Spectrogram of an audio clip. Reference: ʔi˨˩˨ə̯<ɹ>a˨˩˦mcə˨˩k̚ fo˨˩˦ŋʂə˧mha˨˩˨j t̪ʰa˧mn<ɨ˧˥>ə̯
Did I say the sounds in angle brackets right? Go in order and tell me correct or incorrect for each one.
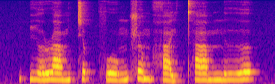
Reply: correct, correct

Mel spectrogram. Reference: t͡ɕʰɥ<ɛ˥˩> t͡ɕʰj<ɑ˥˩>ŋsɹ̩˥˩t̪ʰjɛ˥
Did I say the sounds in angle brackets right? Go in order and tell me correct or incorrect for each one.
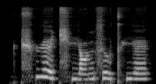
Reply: correct, incorrect: ɑ˧˥

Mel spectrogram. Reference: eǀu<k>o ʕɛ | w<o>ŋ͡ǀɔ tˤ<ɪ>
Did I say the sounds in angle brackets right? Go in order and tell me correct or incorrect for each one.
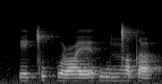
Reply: correct, incorrect: u, correct

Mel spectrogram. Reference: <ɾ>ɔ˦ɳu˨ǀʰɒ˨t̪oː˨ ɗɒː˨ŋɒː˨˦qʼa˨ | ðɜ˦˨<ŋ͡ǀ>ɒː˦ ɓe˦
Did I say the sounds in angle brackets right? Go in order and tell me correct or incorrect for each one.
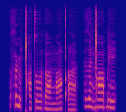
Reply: incorrect: θ, correct

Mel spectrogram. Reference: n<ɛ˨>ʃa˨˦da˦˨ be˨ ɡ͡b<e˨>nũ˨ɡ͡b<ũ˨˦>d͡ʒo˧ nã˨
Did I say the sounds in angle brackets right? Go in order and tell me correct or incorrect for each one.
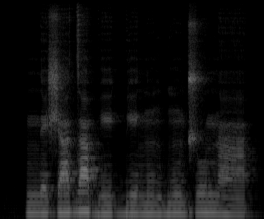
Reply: correct, correct, incorrect: ũ˨

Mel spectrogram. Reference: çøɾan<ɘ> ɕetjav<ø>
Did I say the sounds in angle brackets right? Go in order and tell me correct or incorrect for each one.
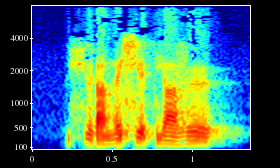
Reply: incorrect: ɛ, correct

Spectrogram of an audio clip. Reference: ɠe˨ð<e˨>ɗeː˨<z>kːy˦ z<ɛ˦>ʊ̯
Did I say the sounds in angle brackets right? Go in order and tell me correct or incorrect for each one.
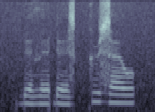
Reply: correct, correct, correct

